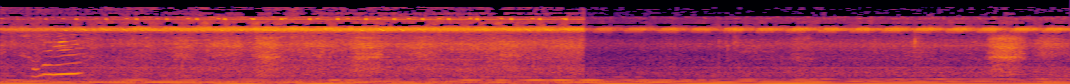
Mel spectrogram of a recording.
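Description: Crickets trilling steadily at night over a low, droning music bed. About halfway through, the trill breaks into a regular pulsing chirp.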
